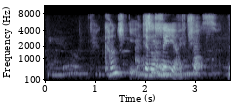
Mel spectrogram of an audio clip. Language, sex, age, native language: Icelandic, male, 18-19, Icelandic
